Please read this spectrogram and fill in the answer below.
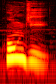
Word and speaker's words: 공기: の感じは今 7 day 空気はホンギとなりますでは皆さん 3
